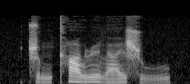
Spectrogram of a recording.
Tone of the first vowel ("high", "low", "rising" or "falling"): low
